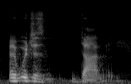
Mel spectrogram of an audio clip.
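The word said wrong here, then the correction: Diné: right? Is that how you say the language? – Dene.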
